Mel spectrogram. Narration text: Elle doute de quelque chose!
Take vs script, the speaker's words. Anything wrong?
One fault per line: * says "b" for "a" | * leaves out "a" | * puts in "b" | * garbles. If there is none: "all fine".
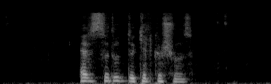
* puts in "se"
